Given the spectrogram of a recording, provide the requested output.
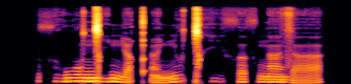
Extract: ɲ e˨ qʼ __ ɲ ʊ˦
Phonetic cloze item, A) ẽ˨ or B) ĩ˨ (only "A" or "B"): A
